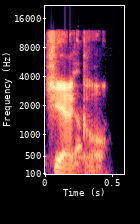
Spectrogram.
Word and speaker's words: Jekyll: know the you know the actual pronunciation is is G but um it's I mean I either work if if you want to be a purist it's GLE but but it's it's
